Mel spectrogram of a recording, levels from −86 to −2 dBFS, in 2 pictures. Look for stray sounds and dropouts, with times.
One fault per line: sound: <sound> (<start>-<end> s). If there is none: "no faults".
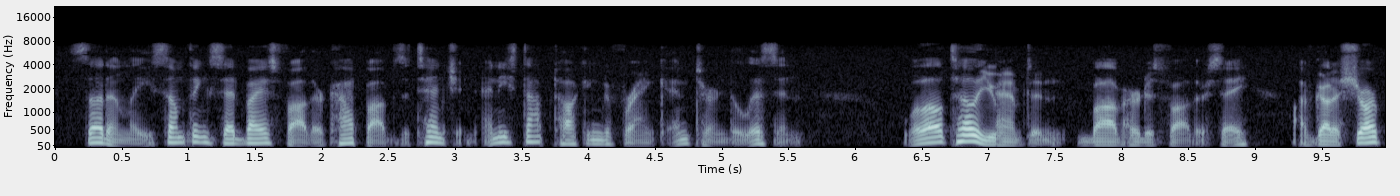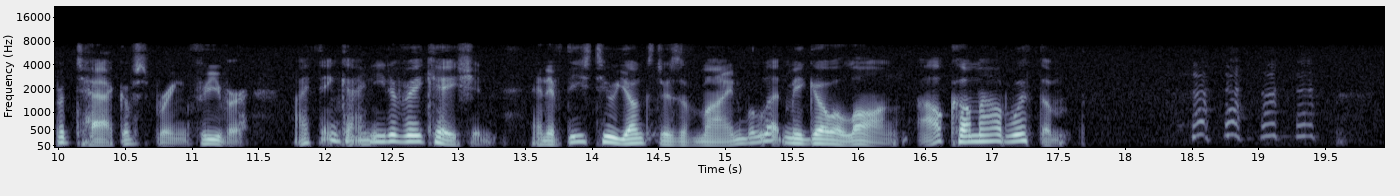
sound: laugh (18.3-19.5 s)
